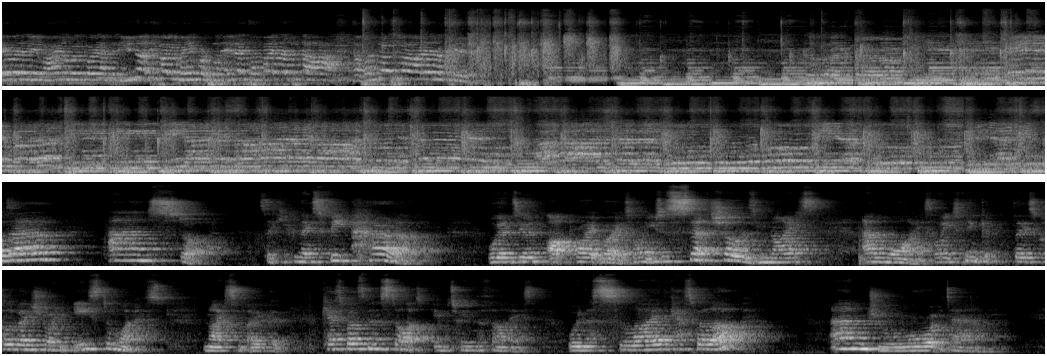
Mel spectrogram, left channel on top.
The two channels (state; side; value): different; both; correlation 0.00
